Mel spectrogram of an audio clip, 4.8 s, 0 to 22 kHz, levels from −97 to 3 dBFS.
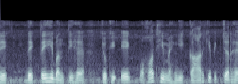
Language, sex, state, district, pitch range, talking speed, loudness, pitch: Hindi, male, Odisha, Malkangiri, 105-125 Hz, 175 wpm, -18 LUFS, 110 Hz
